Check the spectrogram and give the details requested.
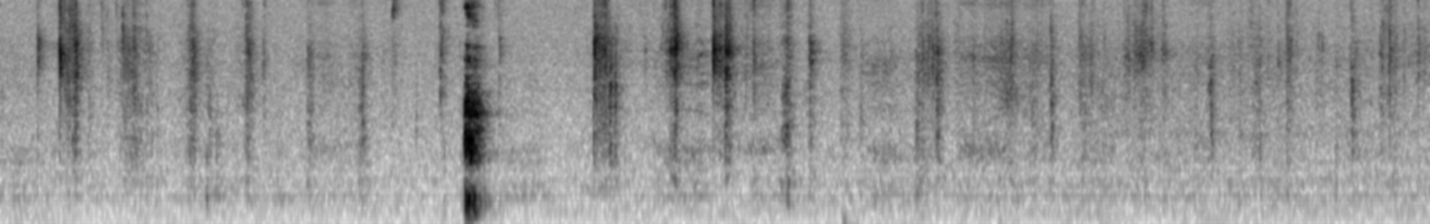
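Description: Close-up crunching and chewing of raw agati (Sesbania grandiflora) flowers, with irregular crisp bites and wet mouth noises. One louder, sharper sound stands out a little under five seconds in.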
